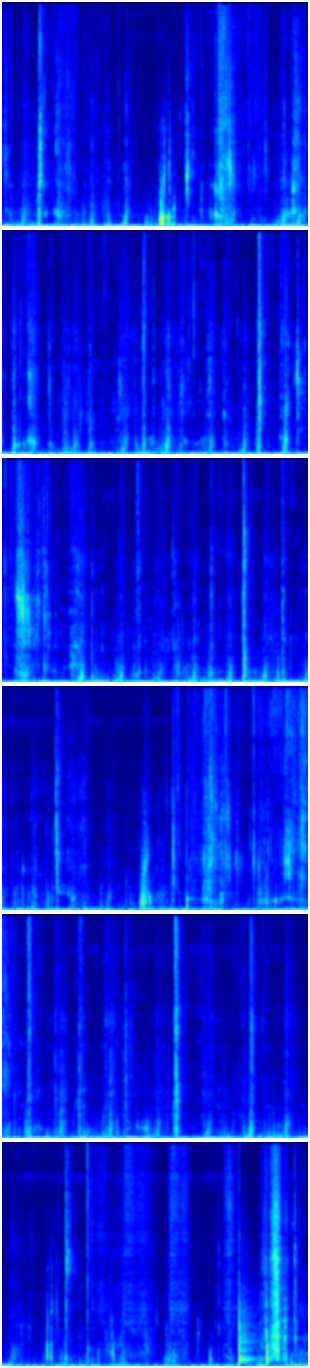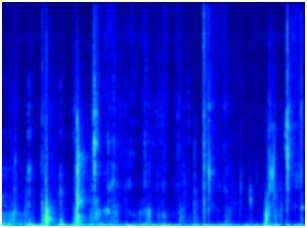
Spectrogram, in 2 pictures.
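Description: A person biting into and chewing crusty, crumb-coated round bread, with many short crackly crunches spread through the chewing.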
